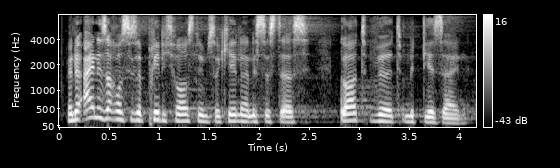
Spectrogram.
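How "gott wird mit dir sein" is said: ordinary talk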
